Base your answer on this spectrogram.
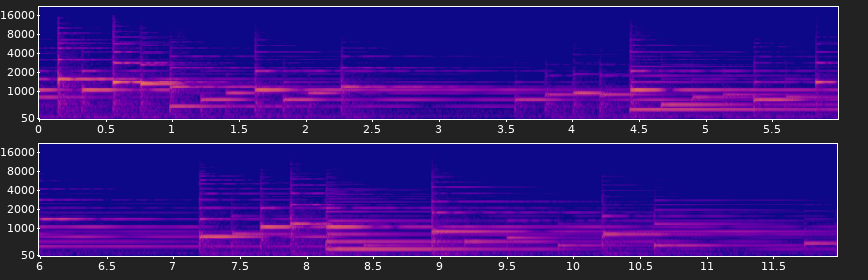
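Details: Gentle piano music with sustained notes plays throughout, and no animal calls are heard.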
